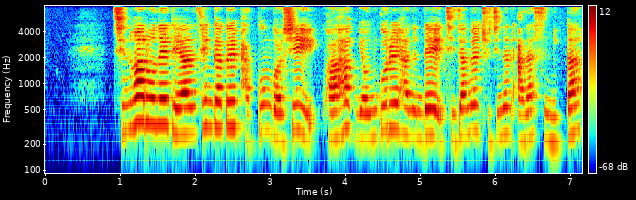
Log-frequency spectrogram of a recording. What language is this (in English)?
Korean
